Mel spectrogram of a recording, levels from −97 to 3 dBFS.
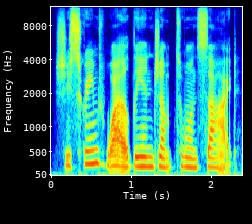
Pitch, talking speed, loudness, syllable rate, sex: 205 Hz, 200 wpm, -19 LUFS, 5.2 syllables/s, female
